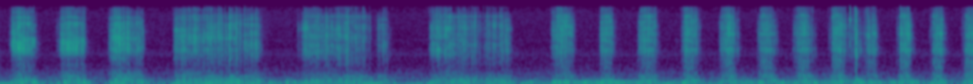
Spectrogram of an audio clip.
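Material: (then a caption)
Synthetic fiber. An X-Acto knife blade scratches across the fibers of a thin, hand-sized blue non-woven synthetic scouring pad held in the hand, making a rapid, ratchet-like raspy texture. Longer bright scraping sweeps give way to a fast series of short, crisp strokes over a steady low hum.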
